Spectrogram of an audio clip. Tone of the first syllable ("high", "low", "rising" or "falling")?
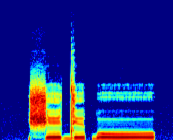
low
